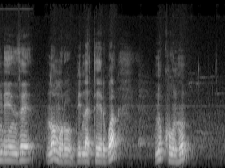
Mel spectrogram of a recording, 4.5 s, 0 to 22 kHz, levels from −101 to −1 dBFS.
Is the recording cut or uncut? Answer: cut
